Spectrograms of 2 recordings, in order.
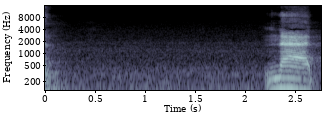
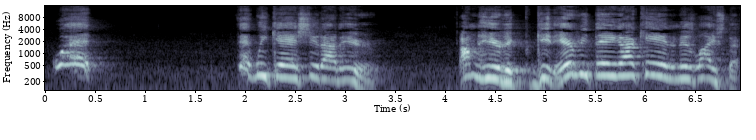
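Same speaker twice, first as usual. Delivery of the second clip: ordinary delivery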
